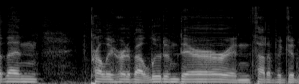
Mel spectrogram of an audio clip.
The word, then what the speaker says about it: Ludum Dare: It's a Ludum Dare. It's kind of the pronunciation. It's not like a dare. It's the Latin for give. So it's kind of Dare. So Ludum Dare, you can get to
